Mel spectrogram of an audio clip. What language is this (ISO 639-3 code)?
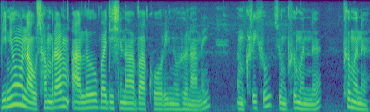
brx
